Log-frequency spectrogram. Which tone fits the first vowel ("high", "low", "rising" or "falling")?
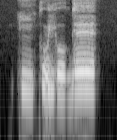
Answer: low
